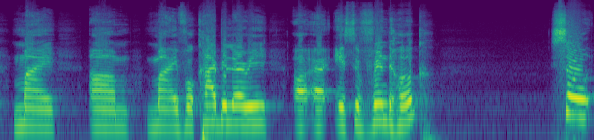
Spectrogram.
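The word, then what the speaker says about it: Windhoek: to windhook and he said it is not pronounced windhook it is ven hook I was like okay African German thank you for correcting my um my vocabulary is vind hook so it's weird to me why the government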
